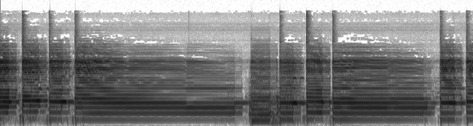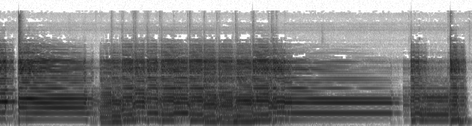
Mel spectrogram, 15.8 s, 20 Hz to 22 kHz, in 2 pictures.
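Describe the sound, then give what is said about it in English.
Electric guitar through a Tech21 Fly Rig 5 with the plexi drive on and the guitar's tone knob rolled back, playing loud sustained distorted chords and riffs rich in harmonics, broken by a few short gaps. “Here's where the tone of the guitar comes in, because we can back down on that tone knob.”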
